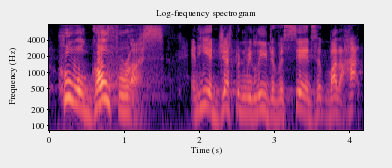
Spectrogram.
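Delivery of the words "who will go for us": slow, loud, booming question; voice of God. Retold or imitated. Preacher voicing God asking Isaiah, a slow booming call. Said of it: "and he says".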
